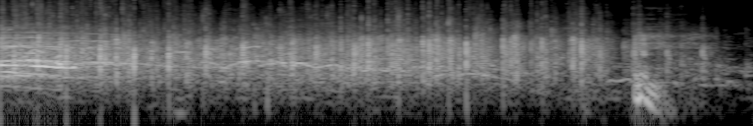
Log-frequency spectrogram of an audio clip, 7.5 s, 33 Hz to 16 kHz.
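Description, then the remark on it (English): An audience bursts into sustained applause at the end of Act 2 of a staged presentation, dense clapping with scattered voices and cheers mixed in before it begins to thin out near the end. “And the crowd breaks out in applause.”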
